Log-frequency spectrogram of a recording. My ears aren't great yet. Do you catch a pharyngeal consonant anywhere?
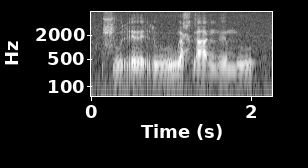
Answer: yes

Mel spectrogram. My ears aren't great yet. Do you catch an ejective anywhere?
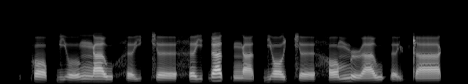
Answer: no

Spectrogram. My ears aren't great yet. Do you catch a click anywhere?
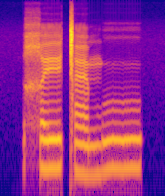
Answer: yes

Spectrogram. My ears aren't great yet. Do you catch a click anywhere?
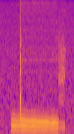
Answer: yes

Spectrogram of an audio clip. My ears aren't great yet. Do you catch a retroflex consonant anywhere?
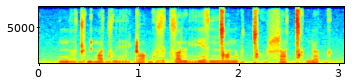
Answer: yes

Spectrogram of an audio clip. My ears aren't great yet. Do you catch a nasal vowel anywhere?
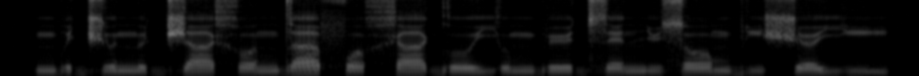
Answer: no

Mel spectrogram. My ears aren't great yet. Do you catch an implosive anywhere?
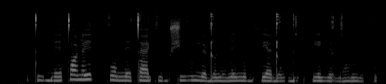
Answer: no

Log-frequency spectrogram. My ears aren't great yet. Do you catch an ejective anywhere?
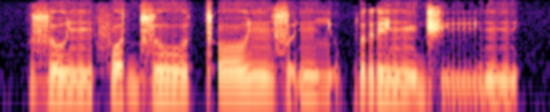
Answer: yes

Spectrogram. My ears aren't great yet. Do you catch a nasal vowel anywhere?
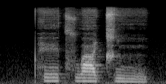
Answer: yes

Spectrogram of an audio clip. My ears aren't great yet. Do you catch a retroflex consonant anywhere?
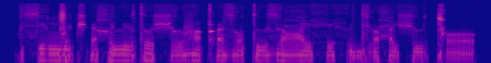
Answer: no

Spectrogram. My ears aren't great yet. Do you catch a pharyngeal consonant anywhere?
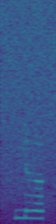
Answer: no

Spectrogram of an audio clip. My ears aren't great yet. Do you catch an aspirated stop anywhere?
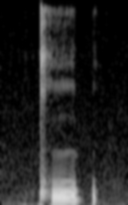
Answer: yes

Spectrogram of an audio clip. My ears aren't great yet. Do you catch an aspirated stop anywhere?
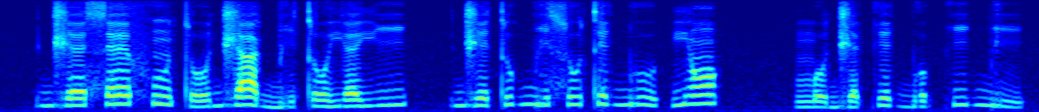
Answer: no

